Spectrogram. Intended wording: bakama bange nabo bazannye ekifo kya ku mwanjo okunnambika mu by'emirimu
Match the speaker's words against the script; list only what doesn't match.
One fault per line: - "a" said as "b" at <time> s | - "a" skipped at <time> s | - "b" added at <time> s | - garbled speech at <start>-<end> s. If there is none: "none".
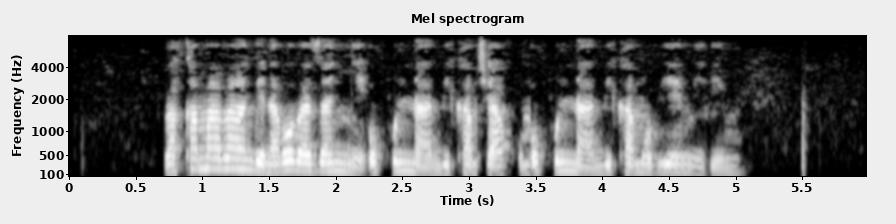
- "ekifo" said as "okunnambika" at 2.3 s
- "mwanjo" skipped at 3.4 s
